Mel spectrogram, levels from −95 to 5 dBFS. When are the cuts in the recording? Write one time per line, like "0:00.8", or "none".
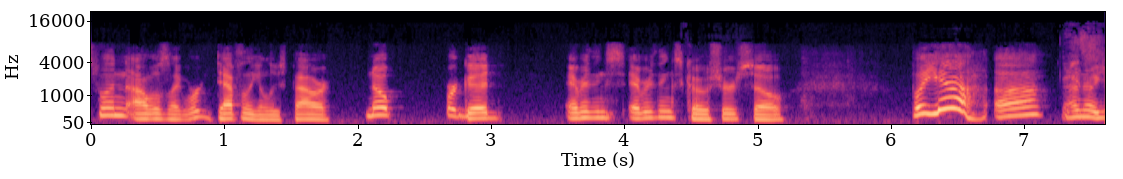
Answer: none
